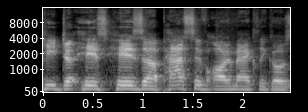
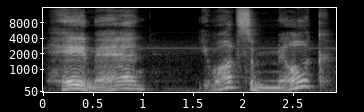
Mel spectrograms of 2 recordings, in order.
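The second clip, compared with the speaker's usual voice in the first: heavy-lidded tiefling, voice dropped and unhurried; heavy-eyed tiefling; 6 dB quieter, much slower than usual. Acted. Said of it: "really heavy. He goes".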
